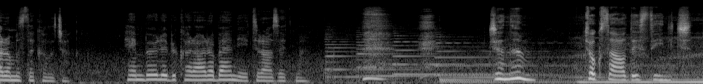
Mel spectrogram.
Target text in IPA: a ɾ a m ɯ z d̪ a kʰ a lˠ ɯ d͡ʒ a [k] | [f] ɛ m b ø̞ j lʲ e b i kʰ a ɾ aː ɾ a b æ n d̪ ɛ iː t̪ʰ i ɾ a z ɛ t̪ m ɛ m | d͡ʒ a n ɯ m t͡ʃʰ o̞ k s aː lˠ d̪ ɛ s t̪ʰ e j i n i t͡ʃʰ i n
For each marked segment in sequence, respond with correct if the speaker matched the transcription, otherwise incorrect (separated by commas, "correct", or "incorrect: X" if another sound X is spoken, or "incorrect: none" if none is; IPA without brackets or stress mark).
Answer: correct, incorrect: h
